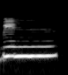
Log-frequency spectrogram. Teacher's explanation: नून के ऊपर जब तशदीद आ रही है ना तो इसको टू काउंट्स गुना करना है।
